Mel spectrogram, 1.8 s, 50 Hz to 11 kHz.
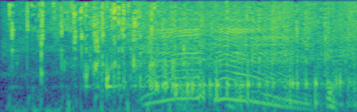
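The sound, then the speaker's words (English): A 40-ounce beer bottle being opened, a short burst of steady fizzing hiss with liquid sloshing and gurgling through it, fairly loud and lasting under two seconds. “I recorded the me opening it. Here it sounds.”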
